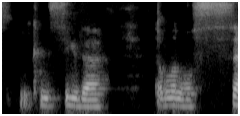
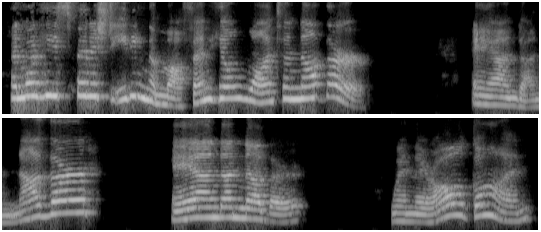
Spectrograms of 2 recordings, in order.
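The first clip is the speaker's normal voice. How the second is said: higher, louder storybook voice; reading to children; 8 semitones higher, 10 dB louder than usual. Acted. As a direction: read it brightly to a little listener. Reading picture book aloud.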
